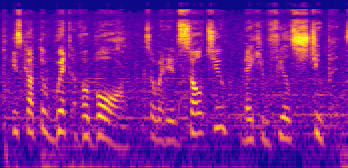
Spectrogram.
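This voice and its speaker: A man playing a calm, commanding Viking warrior. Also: sits high, background noise, close to an everyday voice. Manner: measured, commanding. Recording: game cutscene with loud ambience.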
